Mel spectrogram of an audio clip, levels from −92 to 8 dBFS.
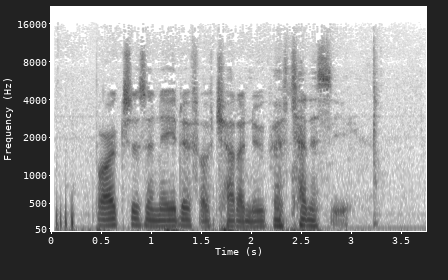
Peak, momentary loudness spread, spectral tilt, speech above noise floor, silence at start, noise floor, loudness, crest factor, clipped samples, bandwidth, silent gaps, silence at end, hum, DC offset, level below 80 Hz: -2 dBFS; 17 LU; -4.5 dB/octave; 27 dB; 0.05 s; -47 dBFS; -20 LUFS; 18 dB; under 0.1%; 15.5 kHz; none; 0.5 s; none; under 0.1%; -38 dBFS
